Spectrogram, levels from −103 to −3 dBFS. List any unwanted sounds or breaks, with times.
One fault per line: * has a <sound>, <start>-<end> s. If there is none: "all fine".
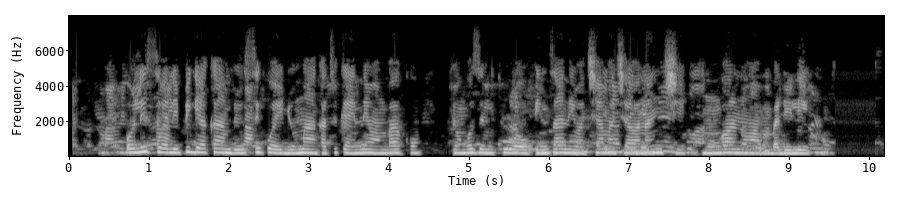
all fine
